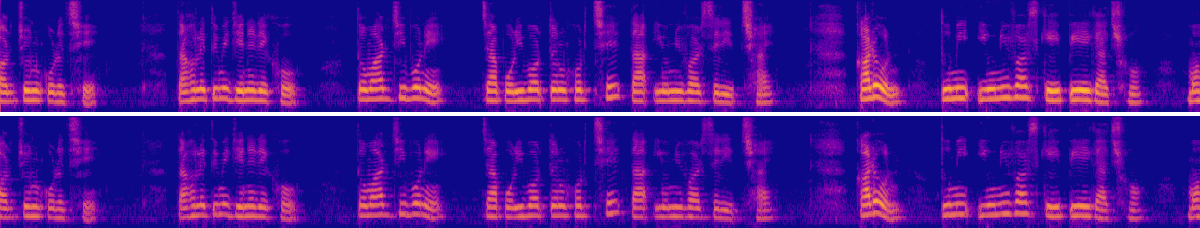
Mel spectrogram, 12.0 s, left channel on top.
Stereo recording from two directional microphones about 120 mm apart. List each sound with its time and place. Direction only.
0.0 s a woman's voice: 45° left (ahead or behind)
